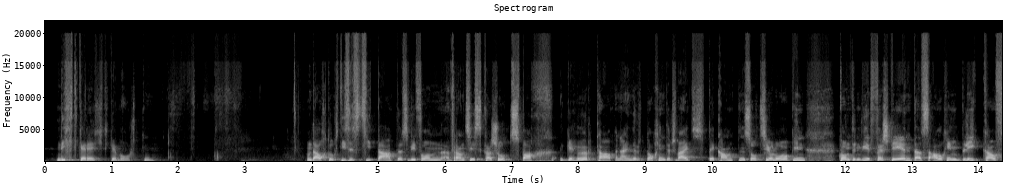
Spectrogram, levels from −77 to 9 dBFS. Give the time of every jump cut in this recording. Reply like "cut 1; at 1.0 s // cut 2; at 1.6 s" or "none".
cut 1; at 5.6 s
